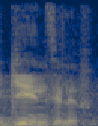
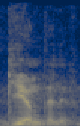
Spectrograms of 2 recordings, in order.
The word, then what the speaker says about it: Генделев: Мы в семье говорим Генделев. Зная, в общем, русский язык, мне кажется, что, наверное, правильнее говорить Генделев. Поэтому я не поправляю, сам себя называю Генделев.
